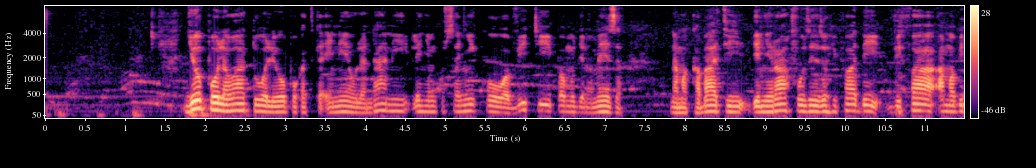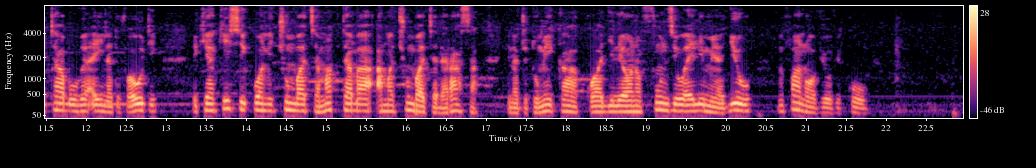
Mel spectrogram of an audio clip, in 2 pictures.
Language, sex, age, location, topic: Swahili, male, 25-35, Dar es Salaam, education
